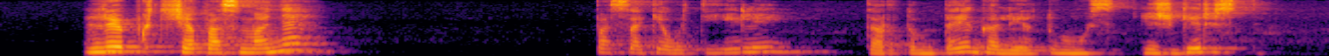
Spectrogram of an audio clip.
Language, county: Lithuanian, Šiauliai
